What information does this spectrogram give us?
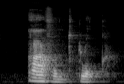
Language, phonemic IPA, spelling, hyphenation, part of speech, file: Dutch, /ˈaː.vɔntˌklɔk/, avondklok, avond‧klok, noun, Nl-avondklok.ogg
- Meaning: 1. curfew 2. curfew bell, evening bell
